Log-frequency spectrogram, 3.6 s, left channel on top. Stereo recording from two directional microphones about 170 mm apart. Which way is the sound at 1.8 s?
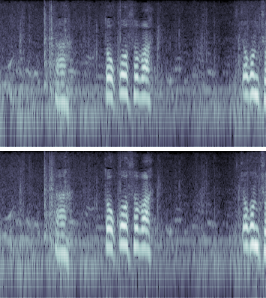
25° right (ahead or behind).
